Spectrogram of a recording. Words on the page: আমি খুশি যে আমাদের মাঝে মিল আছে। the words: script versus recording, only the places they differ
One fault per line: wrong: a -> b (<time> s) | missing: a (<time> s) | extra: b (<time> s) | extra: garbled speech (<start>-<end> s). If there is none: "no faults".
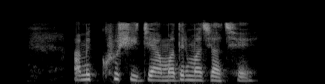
missing: মিল (2.1 s)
